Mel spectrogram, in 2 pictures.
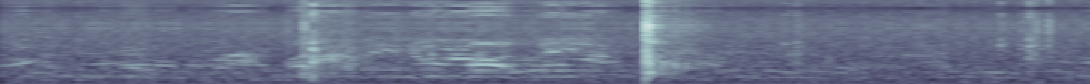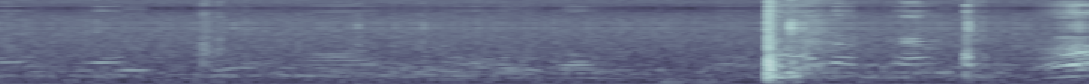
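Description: Swords clash against shields with sharp clangs.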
